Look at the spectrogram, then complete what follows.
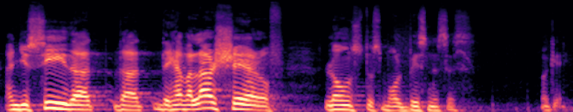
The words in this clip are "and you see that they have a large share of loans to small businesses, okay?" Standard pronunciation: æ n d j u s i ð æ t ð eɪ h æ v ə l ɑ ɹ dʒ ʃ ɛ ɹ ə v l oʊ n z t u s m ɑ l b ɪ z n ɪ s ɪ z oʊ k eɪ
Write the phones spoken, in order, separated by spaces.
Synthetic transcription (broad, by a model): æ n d j u s i ð æ t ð eɪ h æ v ə l ɑ ɹ dʒ ʃ ɛ ɹ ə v l oʊ n s t u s m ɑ l b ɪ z n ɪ s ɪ s oʊ k eɪ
